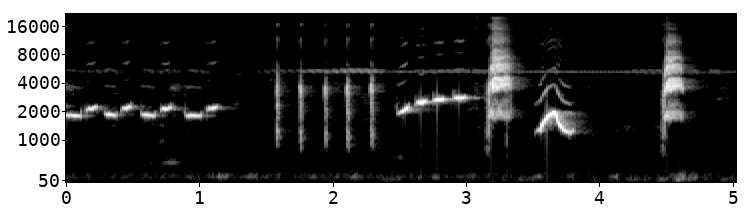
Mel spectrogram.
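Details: White-rumped shama singing with emotion: a quick alternating two-note whistle repeated about six times, a series of dry ticking clicks, a rising whistled run, then harsh rasping bursts and a downslurred whistle.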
